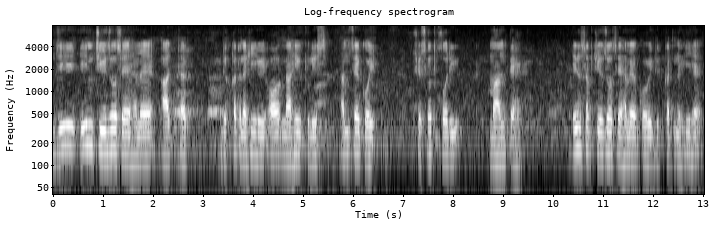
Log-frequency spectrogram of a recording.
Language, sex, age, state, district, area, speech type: Urdu, male, 30-45, Uttar Pradesh, Gautam Buddha Nagar, urban, spontaneous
